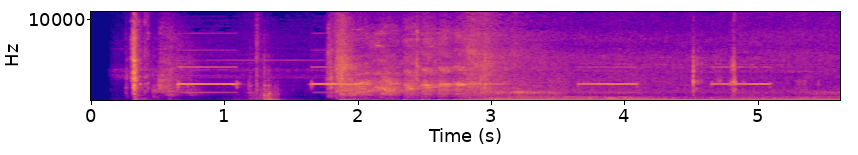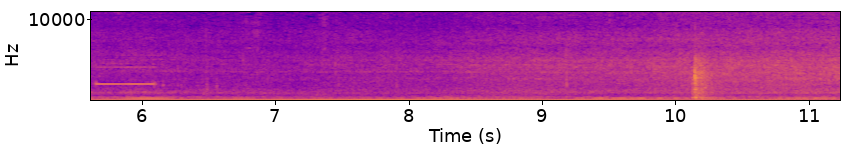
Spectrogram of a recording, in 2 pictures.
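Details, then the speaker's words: Acura TL on its first start after the supercharger was removed, now running naturally aspirated, with no leaks seen: the engine catches after a brief crank and settles into a smooth, even idle with no knocks or ticks; sounds healthy. "Sounds pretty good. Not seeing any leaks."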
